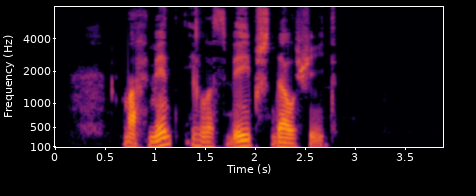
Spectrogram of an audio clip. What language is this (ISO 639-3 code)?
abk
